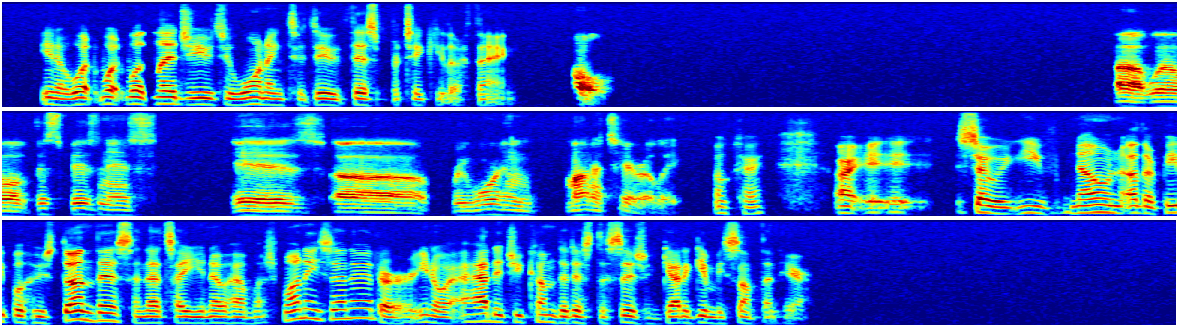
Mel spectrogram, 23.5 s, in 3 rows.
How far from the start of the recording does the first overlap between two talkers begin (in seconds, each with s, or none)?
none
